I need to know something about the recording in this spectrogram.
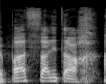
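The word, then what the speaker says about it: pass sanitaire: 아, 불어로 그렇게 발음합니까? 예, 빠싸니다.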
